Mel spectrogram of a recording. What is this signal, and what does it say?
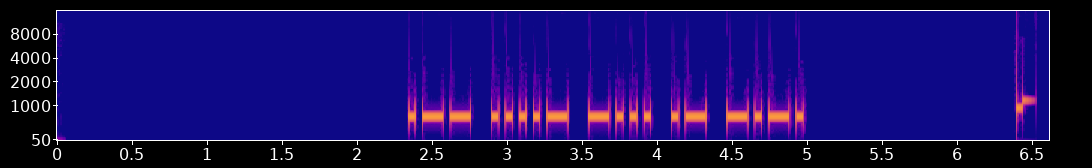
Morse code, heard as a keyed tone, about 24 wpm, 700 Hz. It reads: W4BAC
